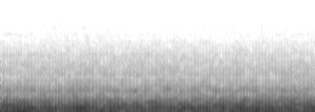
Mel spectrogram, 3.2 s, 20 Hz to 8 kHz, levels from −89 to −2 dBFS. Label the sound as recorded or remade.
remade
